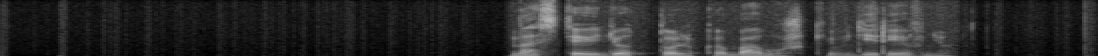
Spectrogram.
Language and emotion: Russian, neutral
